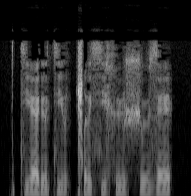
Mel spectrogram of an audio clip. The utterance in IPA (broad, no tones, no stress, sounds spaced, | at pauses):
tʲ ɛː ɾʲ o tʲ ɯː ǁ ɨ sʲ ɛ x y ʃ ʉ z e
